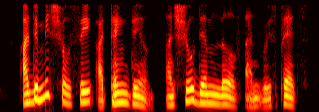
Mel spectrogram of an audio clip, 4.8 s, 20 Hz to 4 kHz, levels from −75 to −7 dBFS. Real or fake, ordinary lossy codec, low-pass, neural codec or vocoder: fake; none; 3.6 kHz; codec, 16 kHz in and 24 kHz out, 0.4 kbps, LongCat-Audio-Codec, two codebook decoder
